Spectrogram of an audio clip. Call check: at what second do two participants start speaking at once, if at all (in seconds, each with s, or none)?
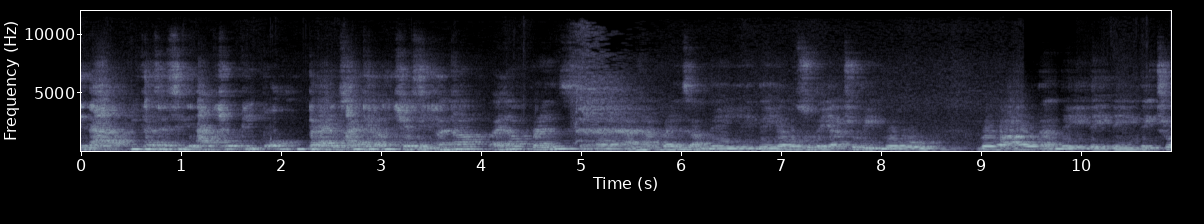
2.3 s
